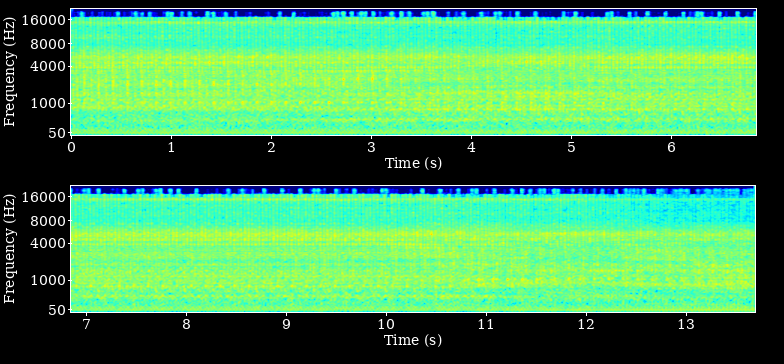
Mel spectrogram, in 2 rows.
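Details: Massey Ferguson MF 290 tractor diesel started after engine repair: an even idle clatter of about three and a half beats a second, steady and unchanging, so the engine is running properly.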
